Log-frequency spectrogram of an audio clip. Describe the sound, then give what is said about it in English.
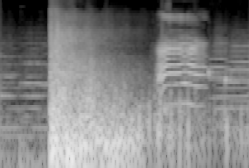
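A steady electronic hum gives way to a sudden, loud explosive blast from a laser cannon shot that rumbles and fades. A brief high, wavering tone follows near the end. “It's times like these that my new laser cannon comes in very handy. Don't underestimate a really well-placed shot.”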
